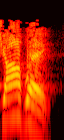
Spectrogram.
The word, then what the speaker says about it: Yahweh: We would pronounce those Hebrew letters Yahweh.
